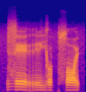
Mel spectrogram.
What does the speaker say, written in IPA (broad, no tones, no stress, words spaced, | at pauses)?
zeri jopsˤy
